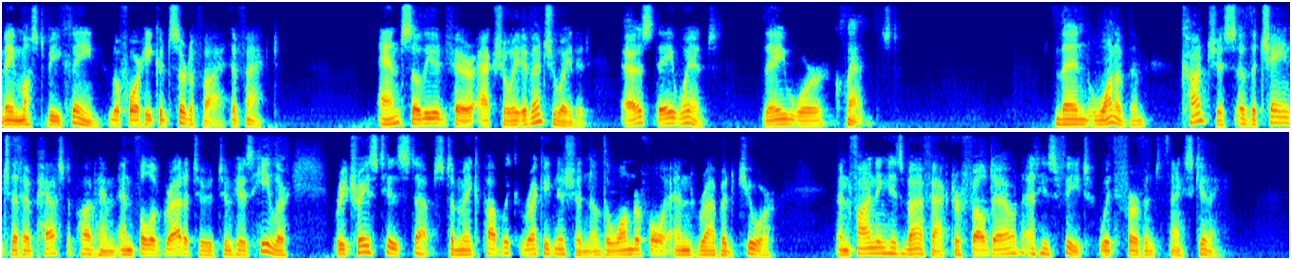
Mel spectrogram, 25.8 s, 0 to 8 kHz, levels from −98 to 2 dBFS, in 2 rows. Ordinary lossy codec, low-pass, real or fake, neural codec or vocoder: Opus, 64 kbps; 7.2 kHz; fake; codec, 16 kHz, 0.5 kbps, X-Codec, WavLM features, trained on Multilingual LibriSpeech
